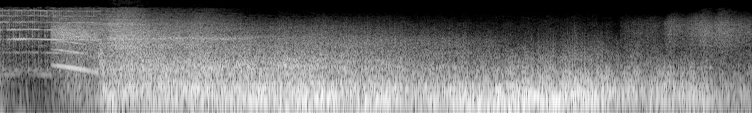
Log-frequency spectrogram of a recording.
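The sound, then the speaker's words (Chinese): A bomb explodes in an old animated cartoon: a few short descending whistle tones lead into a sudden, loud roaring blast of dense noise that holds for several seconds before easing slightly. “嗰个系炸弹嚟。”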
